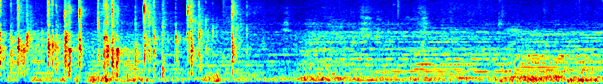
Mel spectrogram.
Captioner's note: audience applauds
